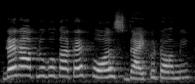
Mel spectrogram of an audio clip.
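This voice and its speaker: A woman's voice: very high voice, brisk, pushed and bright. A woman teaching an exam-prep lecture in a chatty way, often repeating her points and asking her students questions as she goes. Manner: mixes Hindi and English terms.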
